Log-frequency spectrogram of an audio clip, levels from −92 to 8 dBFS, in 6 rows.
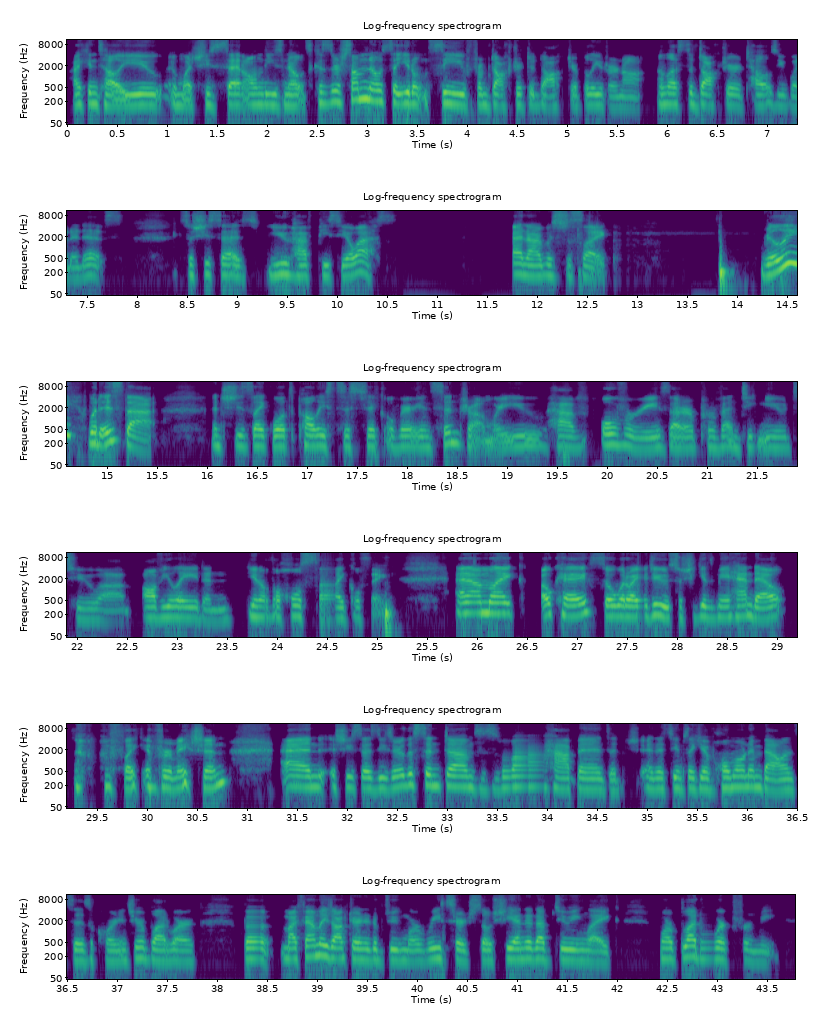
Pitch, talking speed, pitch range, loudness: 165 Hz, 190 wpm, 155-180 Hz, -24 LUFS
